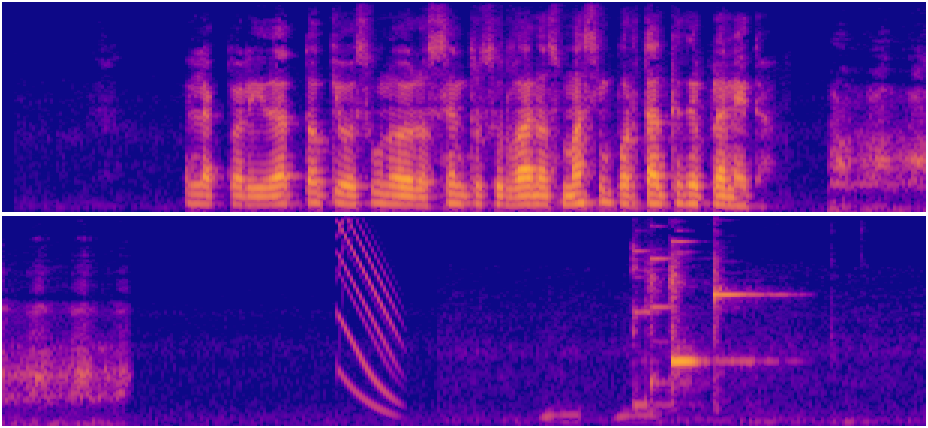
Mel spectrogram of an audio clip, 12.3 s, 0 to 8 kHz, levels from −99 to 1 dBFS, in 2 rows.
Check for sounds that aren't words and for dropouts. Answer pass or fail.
fail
